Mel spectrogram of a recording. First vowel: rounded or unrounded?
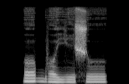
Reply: rounded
